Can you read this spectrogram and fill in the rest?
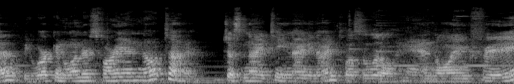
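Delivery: ordinary talk, nothing marked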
